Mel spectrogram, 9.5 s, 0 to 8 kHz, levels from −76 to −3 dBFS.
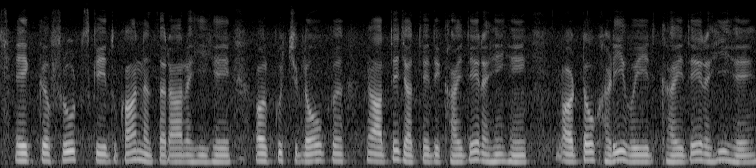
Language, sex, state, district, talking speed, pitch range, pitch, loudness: Hindi, male, Uttar Pradesh, Deoria, 150 wpm, 120-135 Hz, 125 Hz, -30 LUFS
